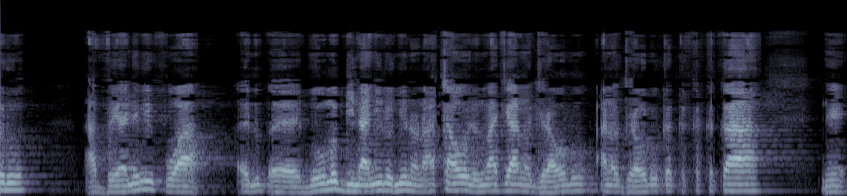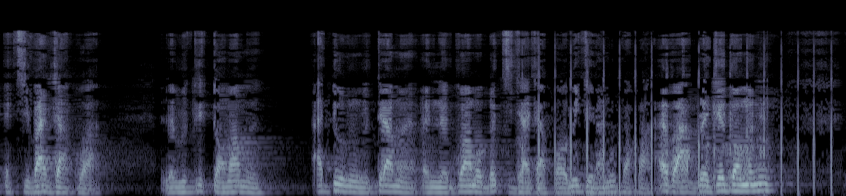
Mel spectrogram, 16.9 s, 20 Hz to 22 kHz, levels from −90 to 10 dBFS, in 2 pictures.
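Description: Throughout, the speech shows heavy damage of the kind likely left by HE-AAC compression, at a rate that fits a bitrate around 12 kbps. Only the lower spectrum is coded directly; the treble is rebuilt by spectral band replication, copying lower bands upward under a coarse envelope, and nothing remains above 11.4 kHz. Because the rebuilt treble's harmonics do not line up with those below the crossover, s sounds come out gritty, metallic or lispy.

From 13.69 s to 16.79 s a train of clicks runs over the audio: about twenty near-identical pulses at a regular 6.15 per second, standing about 20 dB above the signal. Evenly spaced, same-shaped pulses like these likely come from an outside source injecting energy, such as interference from nearby equipment or a faulty connection or power supply. They are heard as steady ticking laid on top of the sound.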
